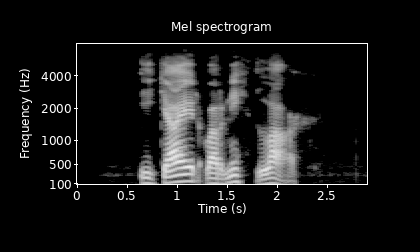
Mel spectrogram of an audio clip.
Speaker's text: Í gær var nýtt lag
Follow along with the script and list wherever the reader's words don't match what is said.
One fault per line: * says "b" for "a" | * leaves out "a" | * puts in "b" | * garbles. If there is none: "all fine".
all fine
